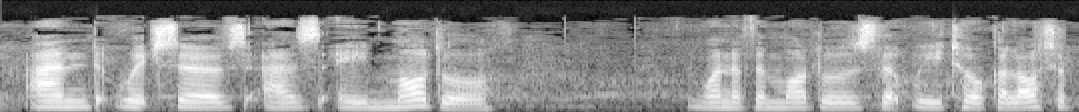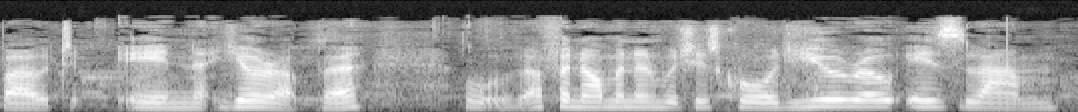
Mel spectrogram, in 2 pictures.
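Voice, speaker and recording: Woman interpreter, mid pitch, slow and halting delivery, restarts mid-word. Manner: halting, frequent restarts and self-corrections. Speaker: conference interpreter. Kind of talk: simultaneous interpretation of a panel talk.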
